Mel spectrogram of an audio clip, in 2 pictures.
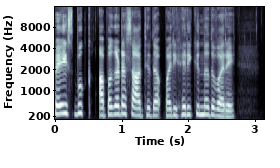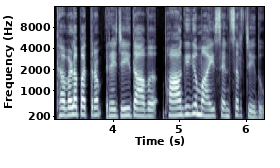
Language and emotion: Malayalam, neutral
